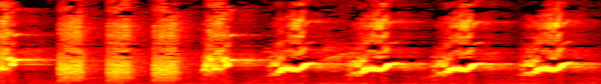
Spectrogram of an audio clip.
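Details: Javan myna song meant to prompt other mynas to reply: several harsh noisy squawks followed by a run of four wavering whistled notes, repeated about twice a second.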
